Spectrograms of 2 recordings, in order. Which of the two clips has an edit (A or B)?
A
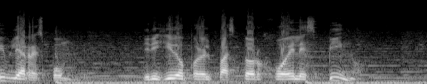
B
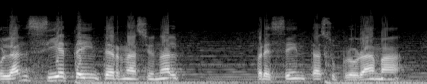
B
